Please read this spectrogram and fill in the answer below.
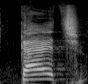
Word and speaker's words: catch: CATCH, कैच। अब देखिए यहां पे C के बाद ए है तो क उच्चारण हुआ, टी यहां पे साइलेंट है, CH है तो च उच्चारण हुआ, क्या पढ़ेंगे इसको, कैच।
